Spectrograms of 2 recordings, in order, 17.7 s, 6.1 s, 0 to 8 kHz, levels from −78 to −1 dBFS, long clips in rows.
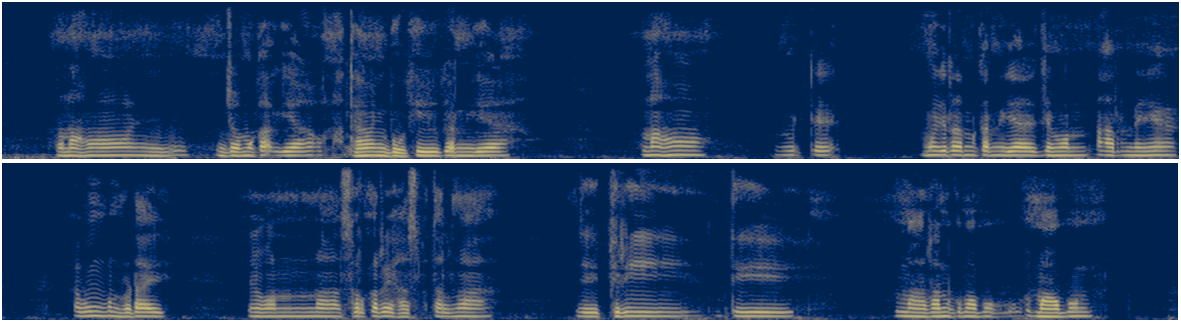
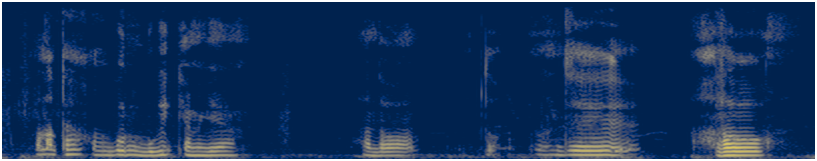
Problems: constant background noise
